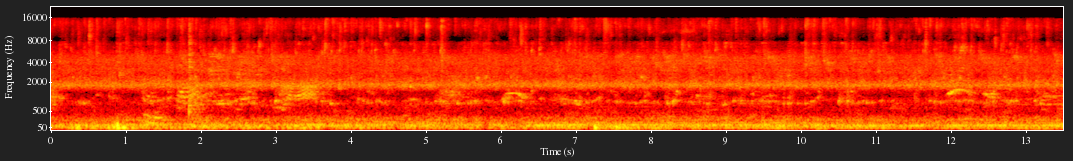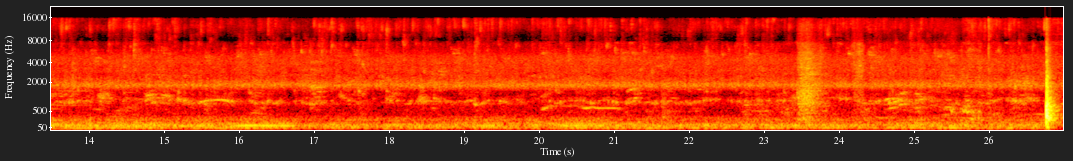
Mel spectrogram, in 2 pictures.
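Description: Hands rub and scrub a dog's wet fur.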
